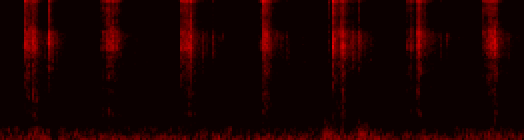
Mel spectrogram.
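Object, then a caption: Wooden pencil in a plastic sharpener with a metal blade. A solid wooden pencil is turned by the fingers inside a yellow plastic sharpener with a metal blade, forming a long chain of wood shavings with graphite dust on a white surface. Short, bright, crisp scraping bursts repeat at a loose rhythm over a faint low rumble. Each scrape stops abruptly with almost no ring.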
